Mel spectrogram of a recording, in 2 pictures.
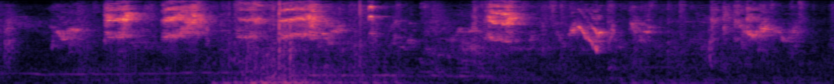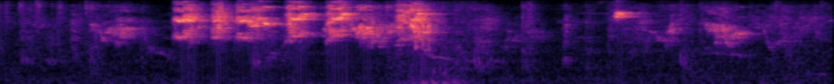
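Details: Pet breeding budgerigars chirp and squawk in irregular bursts, with low thumps like wing flaps or movement around them.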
